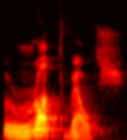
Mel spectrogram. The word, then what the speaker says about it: Rotwelsch: so this is a language of thebes is rottweil right is that the correct pronunciation it is as far as anyone can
